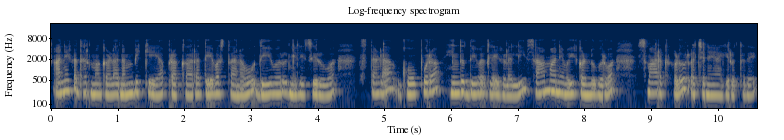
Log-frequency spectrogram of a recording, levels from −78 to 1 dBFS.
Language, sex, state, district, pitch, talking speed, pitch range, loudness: Kannada, female, Karnataka, Shimoga, 205 Hz, 85 wpm, 195-215 Hz, -30 LUFS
